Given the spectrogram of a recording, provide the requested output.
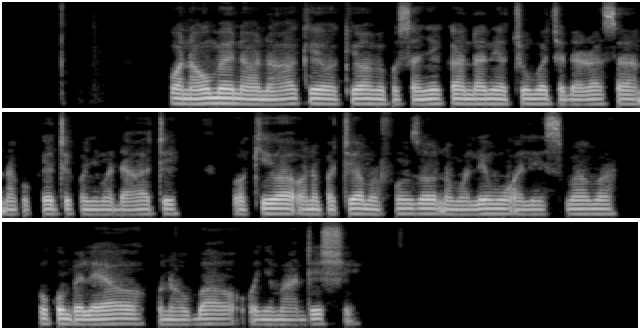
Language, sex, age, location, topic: Swahili, male, 25-35, Dar es Salaam, education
